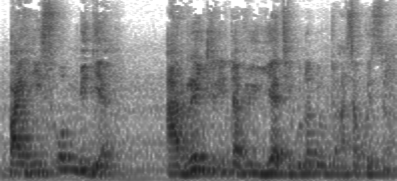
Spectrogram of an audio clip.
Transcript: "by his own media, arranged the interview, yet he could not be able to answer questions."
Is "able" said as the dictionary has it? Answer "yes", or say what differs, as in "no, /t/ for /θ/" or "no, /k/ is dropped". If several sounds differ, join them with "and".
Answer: no, /n/ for /l/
